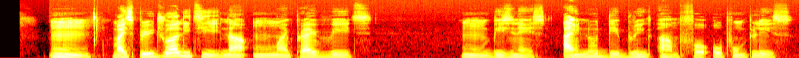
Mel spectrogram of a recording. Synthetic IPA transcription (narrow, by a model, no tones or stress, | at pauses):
m̩maɪspiɾit͡ʃualitʰinãmaɪpʰɹaɪvet | biznɛsaɪnodebɹĩŋɡãmfɔʔopʰũnples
